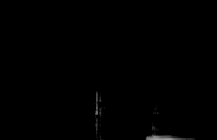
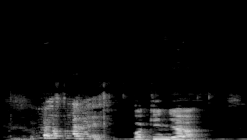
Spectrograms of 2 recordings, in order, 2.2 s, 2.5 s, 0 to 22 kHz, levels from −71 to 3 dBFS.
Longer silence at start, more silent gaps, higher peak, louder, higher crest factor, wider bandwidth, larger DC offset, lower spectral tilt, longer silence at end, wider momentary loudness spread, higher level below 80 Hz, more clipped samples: first, 1.45 s vs 0.15 s; neither; second, -20 dBFS vs -2 dBFS; second, -34 LUFS vs -17 LUFS; about the same, 18 dB vs 16 dB; second, 8 kHz vs 9 kHz; neither; first, -7.5 dB/octave vs -5 dB/octave; about the same, 0.35 s vs 0.45 s; first, 16 LU vs 11 LU; second, -78 dBFS vs -62 dBFS; neither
